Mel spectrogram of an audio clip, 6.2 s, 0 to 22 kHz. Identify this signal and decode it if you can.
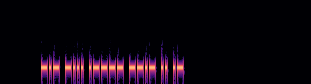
Morse code, heard as a keyed tone, about 30 wpm, 700 Hz. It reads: KB1QIA
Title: USA Call Signs - 6 Characters - Repeated 3x - 30wpm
